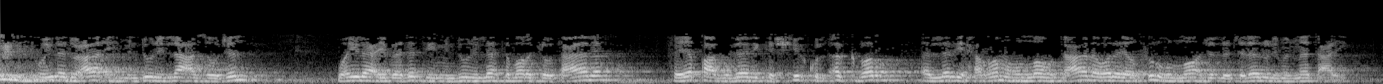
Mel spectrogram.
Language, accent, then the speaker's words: Arabic; Egypt; له قبر عظيم المزار عندنا في مصر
